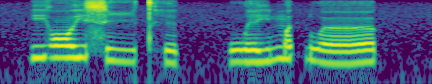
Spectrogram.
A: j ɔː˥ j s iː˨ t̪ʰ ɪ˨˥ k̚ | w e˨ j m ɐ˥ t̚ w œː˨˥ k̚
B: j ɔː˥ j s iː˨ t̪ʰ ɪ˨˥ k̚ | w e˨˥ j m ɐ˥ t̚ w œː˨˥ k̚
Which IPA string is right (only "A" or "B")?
B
